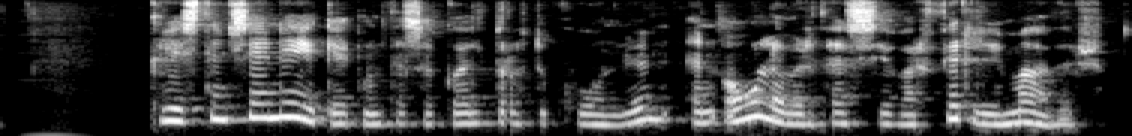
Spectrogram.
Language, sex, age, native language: Icelandic, female, 40-49, Icelandic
